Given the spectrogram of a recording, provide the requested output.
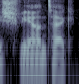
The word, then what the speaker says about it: Świątek: saying it right now I say shiant but their pronunciation I forget how they said it uh but it was way different but that just popped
